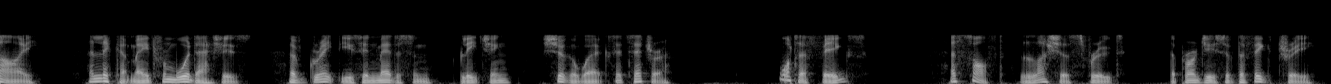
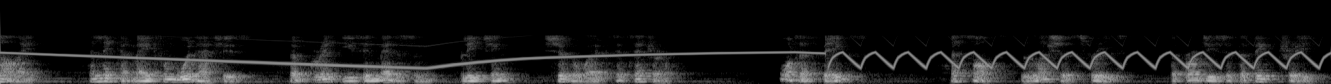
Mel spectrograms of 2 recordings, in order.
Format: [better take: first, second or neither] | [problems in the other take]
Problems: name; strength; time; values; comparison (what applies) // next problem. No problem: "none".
first | background sound (Motor vehicle (road) / Siren); 6 dB below the speech // room echo; dies away in 0.6 s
